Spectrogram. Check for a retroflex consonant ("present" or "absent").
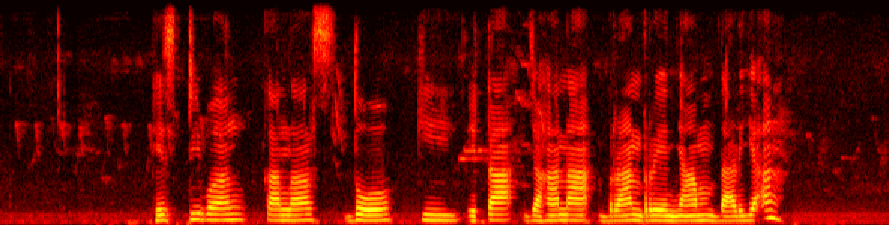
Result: present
